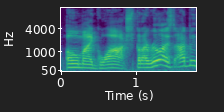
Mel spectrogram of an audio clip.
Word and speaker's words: gouache: I used to pronounce it goes. Well, that's funny cuz it honestly I didn't know how to pronounce it for a very long time.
